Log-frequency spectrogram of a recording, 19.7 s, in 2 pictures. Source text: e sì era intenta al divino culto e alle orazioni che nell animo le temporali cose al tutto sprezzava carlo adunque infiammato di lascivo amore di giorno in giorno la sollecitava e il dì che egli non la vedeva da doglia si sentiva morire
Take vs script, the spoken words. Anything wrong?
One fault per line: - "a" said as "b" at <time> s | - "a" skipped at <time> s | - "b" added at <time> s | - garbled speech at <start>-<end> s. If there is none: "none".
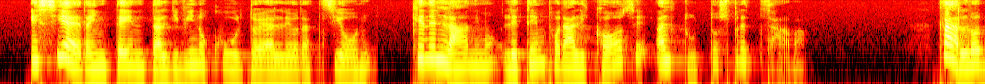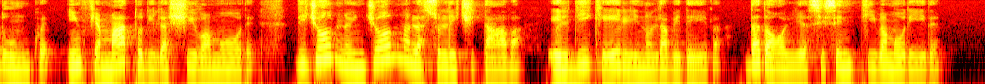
none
